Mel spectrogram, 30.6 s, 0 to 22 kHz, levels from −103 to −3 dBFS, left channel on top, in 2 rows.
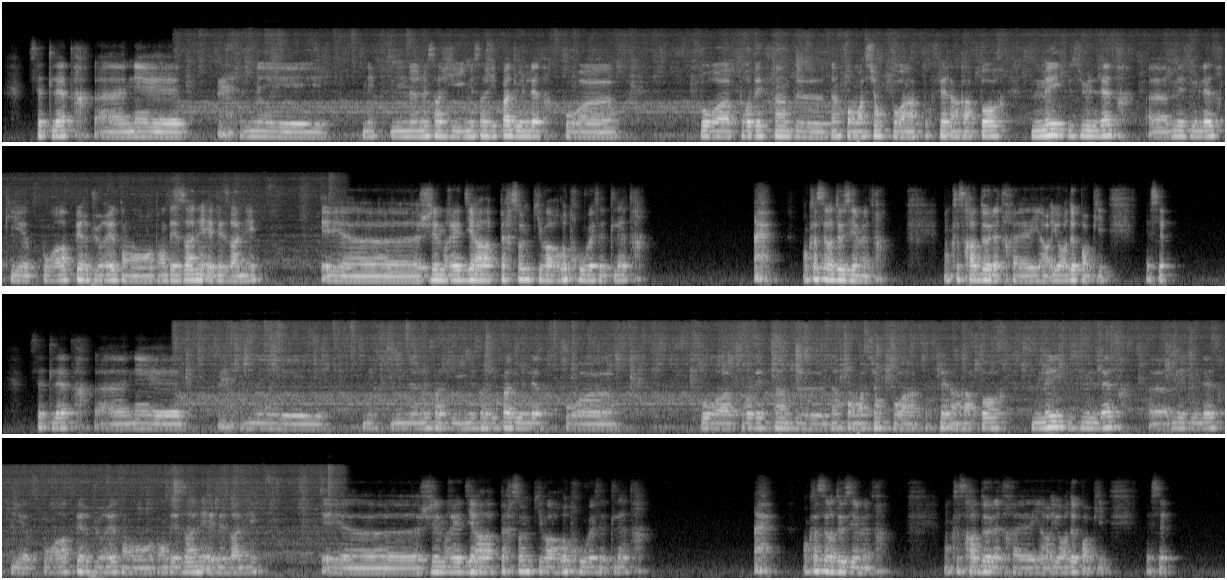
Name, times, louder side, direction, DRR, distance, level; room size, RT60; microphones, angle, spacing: voice 1, 0.4-2.3 2.7-4.1 4.5-7.7 8.7-12.6 12.9-18.5 19.3-23.3 24.7-24.9 25.3-26.3 27.1-29.8, left 5 dB, 60° left, 0.5 m, -31 dB
Motor vehicle (road) / Siren, 2.1-10.7, left 1 dB, 30° left, 1.6 m, -50 dB
sound 1, 2.1-19.6, right 5 dB, 85° right, 0.9 m, -50 dB
2.7 x 2.5 x 4.0 m
head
